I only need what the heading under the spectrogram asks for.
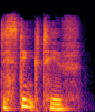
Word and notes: distinctive: British English

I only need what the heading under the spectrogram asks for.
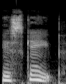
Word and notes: escape: American English

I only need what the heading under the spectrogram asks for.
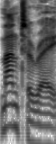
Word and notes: manta ray: British English

